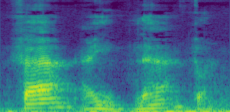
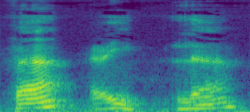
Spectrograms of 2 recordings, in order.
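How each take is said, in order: First: فاعلات stretched very slowly, each beat held; drawn-out syllables. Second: فاعلات stretched very slowly, syllable by syllable; drawn-out syllables. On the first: Teacher repeating فاعلات slowly for students. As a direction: pull فاعلات apart slowly by its beats. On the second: Teacher stretching فاعلات slowly to show its syllables. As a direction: spell out فاعلات slowly by its beats. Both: Shown as a demonstration. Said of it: "كل طويل ما عدا رقم اثنين بيجي قصير".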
